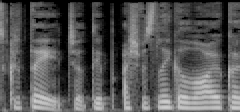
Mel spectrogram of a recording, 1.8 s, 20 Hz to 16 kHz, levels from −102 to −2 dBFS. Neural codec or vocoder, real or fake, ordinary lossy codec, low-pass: autoencoder, 48 kHz, 128 numbers a frame, DAC-VAE, trained on Japanese speech; fake; MP3, 64 kbps; 14.4 kHz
